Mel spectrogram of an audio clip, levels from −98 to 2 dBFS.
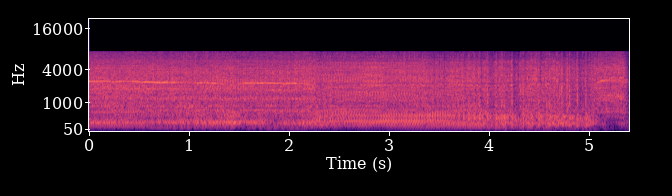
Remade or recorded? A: recorded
